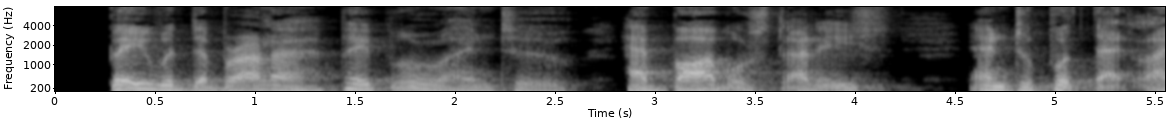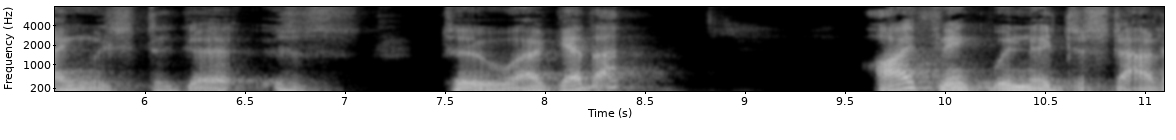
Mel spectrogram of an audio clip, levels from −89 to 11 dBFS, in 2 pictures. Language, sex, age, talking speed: English, male, 60-79, 125 wpm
